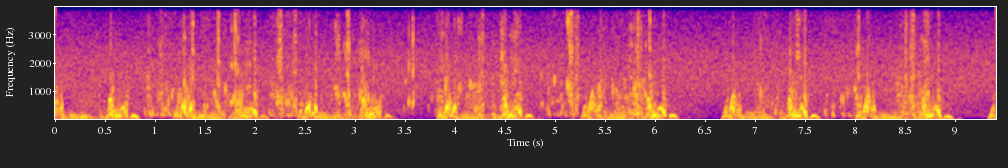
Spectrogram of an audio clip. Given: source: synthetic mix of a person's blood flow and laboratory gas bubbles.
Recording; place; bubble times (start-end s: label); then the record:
Doppler ultrasound of blood flow; precordium
0.88-1.42 s: bubbles
1.45-2.01 s: bubbles
2.12-2.69 s: bubbles
2.78-3.23 s: bubbles
3.46-3.62 s: bubbles
3.71-4.67 s: bubbles
4.84-5.52 s: bubbles
5.55-6.04 s: bubbles
6.98-7.49 s: bubbles
7.67-8.22 s: bubbles
8.37-8.85 s: bubbles
From the record:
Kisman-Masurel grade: 332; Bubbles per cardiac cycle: rolling drumbeat, 9 or more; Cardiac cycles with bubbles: 50 to 99%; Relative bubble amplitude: moderate (0.250 to 0.450); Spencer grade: 3 (all of the cardiac periods contain showers or single bubble signals, but not dominating or overriding the cardiac motion signals); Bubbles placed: anywhere in the cardiac cycle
